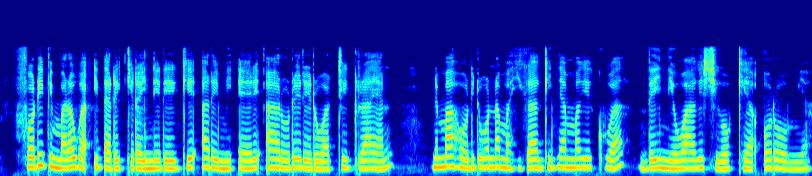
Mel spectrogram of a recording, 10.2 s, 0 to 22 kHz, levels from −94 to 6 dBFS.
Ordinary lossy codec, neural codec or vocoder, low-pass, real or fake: AAC, 48 kbps; codec, 16 kHz, 16 kbps, FreqCodec, larger model; 7.2 kHz; fake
